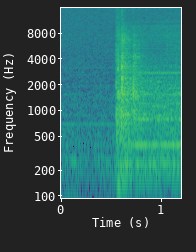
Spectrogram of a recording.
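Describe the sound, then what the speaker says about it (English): A Canon G550/650/620 inkjet printer starts initializing with a sudden mechanical whir and clatter of moving parts, followed by a steady humming drone that carries on close and moderately loud, with no talking. "They do whatever printers do when they're initializing."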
